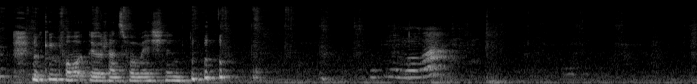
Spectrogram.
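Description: A razor scrapes over a wet scalp.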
